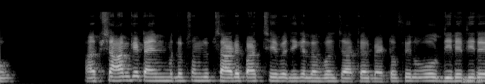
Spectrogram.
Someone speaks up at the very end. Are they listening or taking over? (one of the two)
listening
